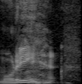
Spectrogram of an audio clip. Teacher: they actually pronounce it with a rolled R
